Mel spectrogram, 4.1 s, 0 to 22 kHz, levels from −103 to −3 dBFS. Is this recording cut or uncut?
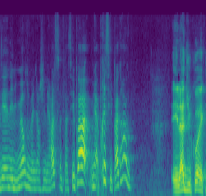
uncut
